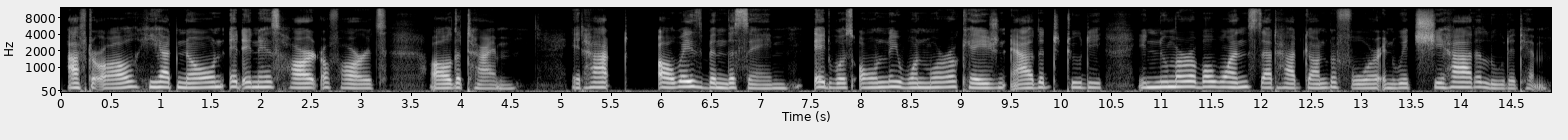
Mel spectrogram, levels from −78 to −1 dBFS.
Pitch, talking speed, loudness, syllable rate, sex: 185 Hz, 155 wpm, -18 LUFS, 4.4 syllables/s, female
